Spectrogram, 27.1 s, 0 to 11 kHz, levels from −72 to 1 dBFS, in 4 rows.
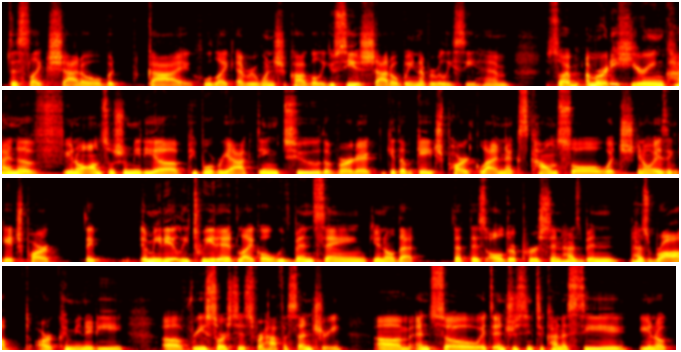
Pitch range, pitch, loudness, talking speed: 160-185 Hz, 170 Hz, -20 LUFS, 195 wpm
